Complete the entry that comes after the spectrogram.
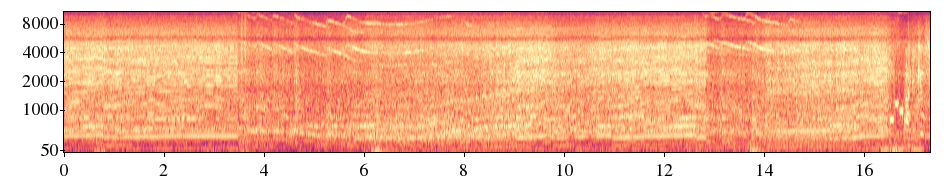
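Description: A simulated F1 race car engine in the video game F1 25 at Sakhir, with the engine reported as faulty. A sustained, loud, high-revving whine sweeps up and down in pitch through gear changes, with faint talk in places.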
